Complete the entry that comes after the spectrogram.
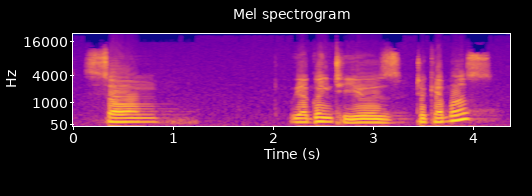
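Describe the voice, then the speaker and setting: A man talks over noticeable background noise. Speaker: workshop instructor. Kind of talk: hands-on tutorial.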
